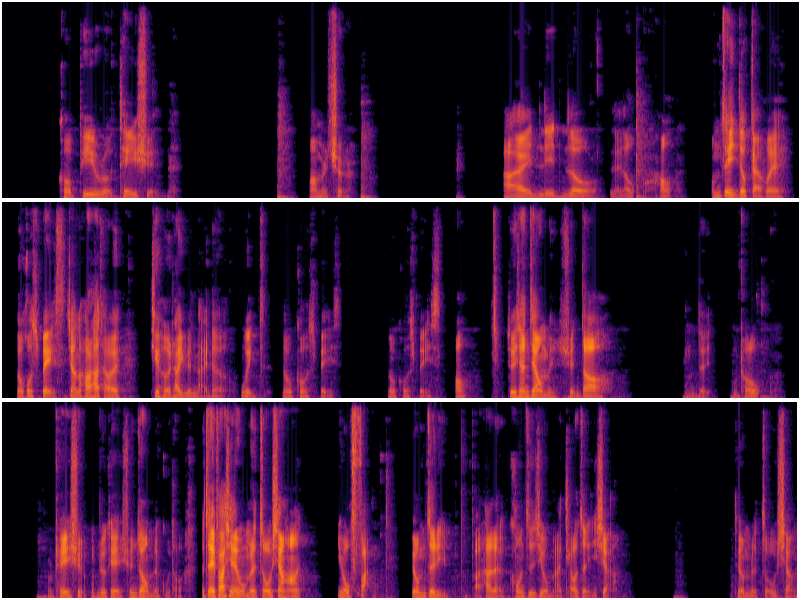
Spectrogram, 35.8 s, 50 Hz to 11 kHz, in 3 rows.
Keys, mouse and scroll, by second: 0.3-3.3 drag, 3.5 click, 6.1-9.1 drag, 10.7-13.9 drag, 15.0-18.7 drag, 18.7 scroll down 1, 19.2-19.7 scroll up 2, 19.7 click, 20.5 Tab, 23.0 shift+click, 24.5 r, 30.3 click, 30.9 click, 31.7 Tab, 34.3 click, 35.5 click.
